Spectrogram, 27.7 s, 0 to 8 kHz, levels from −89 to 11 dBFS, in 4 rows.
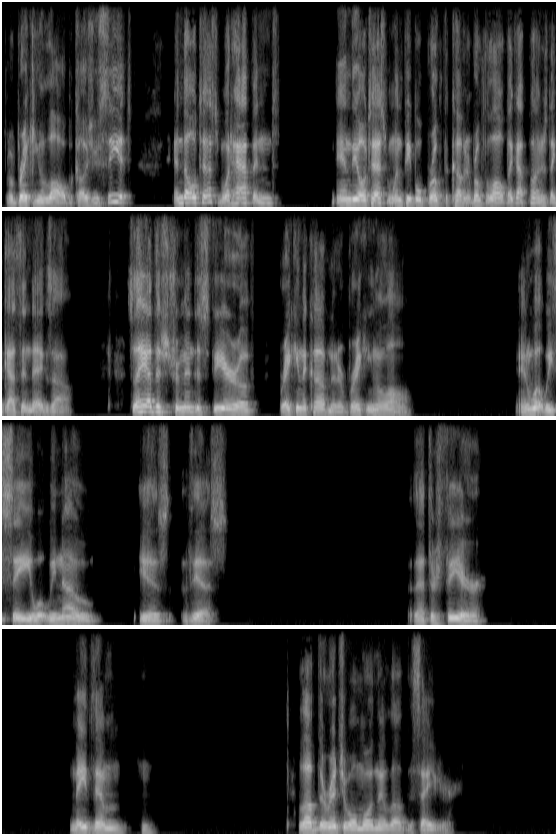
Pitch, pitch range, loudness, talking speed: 145 Hz, 125-185 Hz, -20 LUFS, 155 wpm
